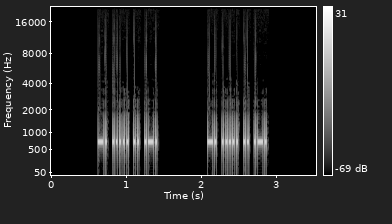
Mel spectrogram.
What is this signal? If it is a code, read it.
Morse code, heard as a keyed tone, about 48 wpm, 700 Hz. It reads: N5IR N5IR
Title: Call Signs Repeated 3x - 50wpm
